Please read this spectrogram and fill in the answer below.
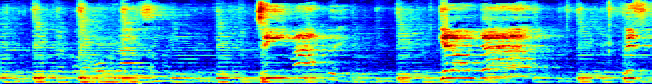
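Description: Acoustic guitar playing a country blues instrumental passage between verses, with notes that bend up and down over steady low chords.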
